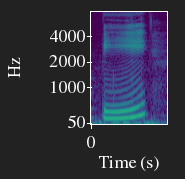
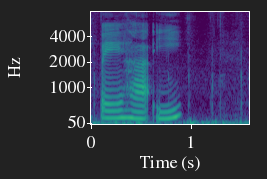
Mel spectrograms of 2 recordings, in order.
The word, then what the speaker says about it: pi: Yang penting kalian paham kalau ini tuh dibacanyapi tanpa ha ya Jadi bukan phi tapi Pi nah pi ini apa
